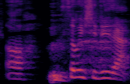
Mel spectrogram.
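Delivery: normal talking voice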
